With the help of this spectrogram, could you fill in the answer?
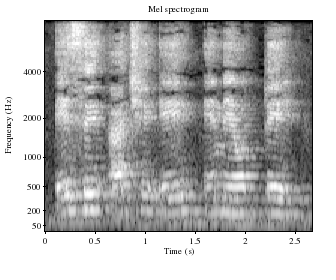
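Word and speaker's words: שמות: Mira, en el original hebreo se escribe este libro Éxodo, S-H-E-M-O-T, Shemot.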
